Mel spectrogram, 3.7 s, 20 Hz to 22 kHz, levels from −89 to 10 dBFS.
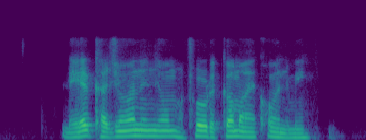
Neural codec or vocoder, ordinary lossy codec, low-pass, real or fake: codec, 16 kHz, 0.8 kbps, ZipCodec; Opus, 32 kbps; 7.2 kHz; fake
